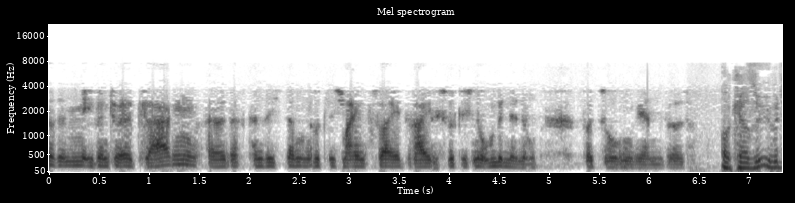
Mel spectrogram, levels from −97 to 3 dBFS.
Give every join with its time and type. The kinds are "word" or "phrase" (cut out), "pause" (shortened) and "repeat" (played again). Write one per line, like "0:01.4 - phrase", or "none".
0:02.6 - word
0:02.9 - word
0:03.8 - phrase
